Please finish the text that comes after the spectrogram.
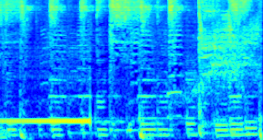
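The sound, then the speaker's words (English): A steady telephone tone holds for about a second, then gives way to a quick run of dialing beeps as a radio host calls a listener for a cash giveaway, over a dense, busy musical background. No one speaks. “Call this the money call.”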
